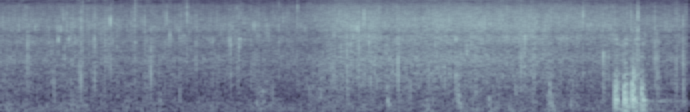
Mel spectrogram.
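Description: Sliced dried onions frying in hot oil with asafoetida, curry leaves and green chilies in a pan, a loud continuous sizzle that swells midway, with a few crackles and no voices.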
